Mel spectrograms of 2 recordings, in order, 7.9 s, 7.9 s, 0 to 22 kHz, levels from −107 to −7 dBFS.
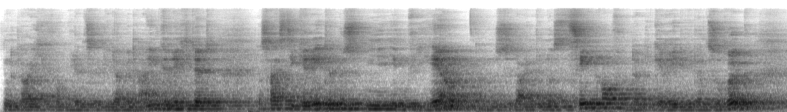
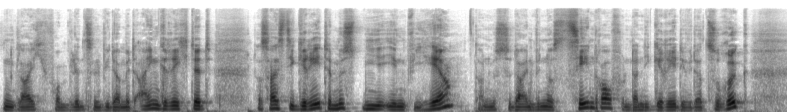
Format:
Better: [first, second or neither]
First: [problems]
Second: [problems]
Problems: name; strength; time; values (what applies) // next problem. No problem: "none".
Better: second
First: room echo; noticeable; dies away in 1.1 s // off-mic speech; far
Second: none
